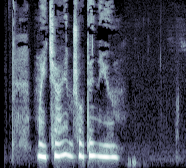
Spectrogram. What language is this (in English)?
Mari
